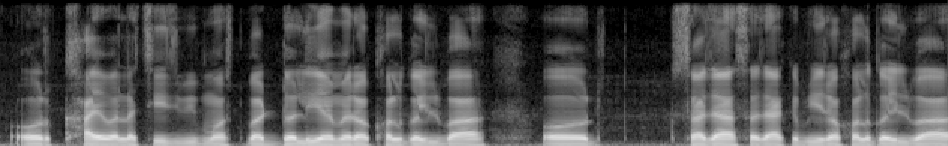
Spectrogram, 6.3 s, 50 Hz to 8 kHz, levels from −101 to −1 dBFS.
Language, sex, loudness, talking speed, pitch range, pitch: Bhojpuri, male, -20 LUFS, 160 wpm, 105-115 Hz, 110 Hz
